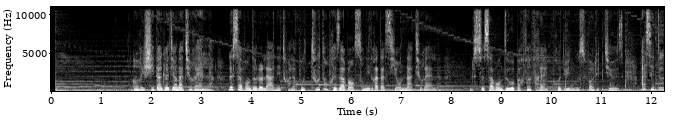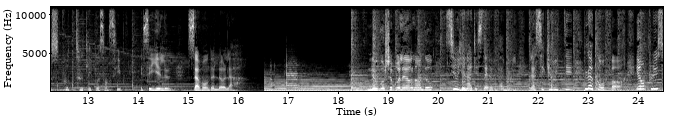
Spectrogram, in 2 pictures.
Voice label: languages and accents female french commercial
